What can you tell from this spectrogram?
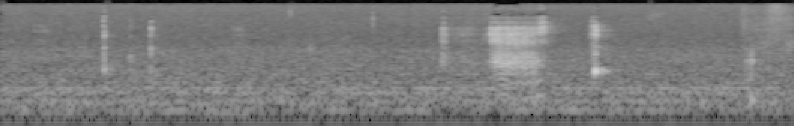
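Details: Infant boy with hiccups, seemingly annoyed by them: soft, abrupt little clicks and catches in a quiet room, consistent with ordinary baby hiccups.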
